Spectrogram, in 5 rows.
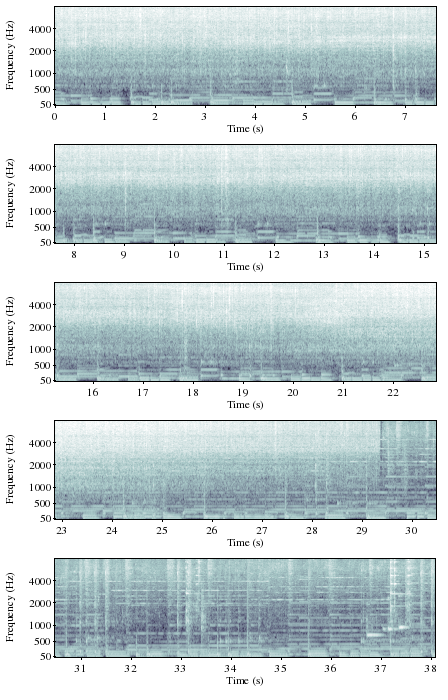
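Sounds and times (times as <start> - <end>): liquid pouring and boiling: 0.0 - 29.5
chicken wings sizzling in a wok: 0.0 - 38.0
soft background music: 0.0 - 38.0.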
